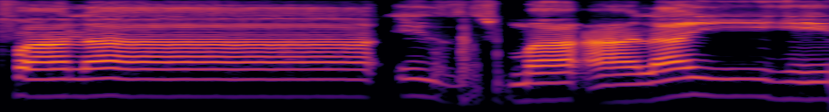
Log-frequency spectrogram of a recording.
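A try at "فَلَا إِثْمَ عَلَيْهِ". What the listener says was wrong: Coba diulang, samakan di kalimat isma seperti yang di atas, di isma di atas ya. Alirkan dia, isma, jangan isma, jangan gitu ya, alirkan karena dia juga ada sifat rakha ya. Jangan izma, jangan dirubah saya.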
